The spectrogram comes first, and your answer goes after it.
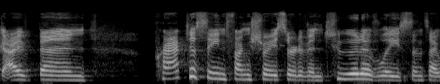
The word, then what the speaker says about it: feng shui: saying it right you are saying it correctly feng shui yes well so why don't you start by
